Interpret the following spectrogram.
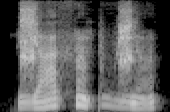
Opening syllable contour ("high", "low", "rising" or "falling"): rising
